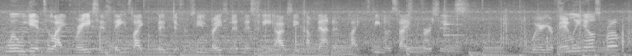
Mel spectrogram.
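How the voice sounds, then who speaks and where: Brief: young college-age woman, casual interview talk, filler-heavy and thoughtful, loud music under her. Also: deep voice, poor audio. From Montgomery County area, USA. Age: young adult. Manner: chatty, reflective, many fillers like "like" and "um". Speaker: university student interviewee.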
